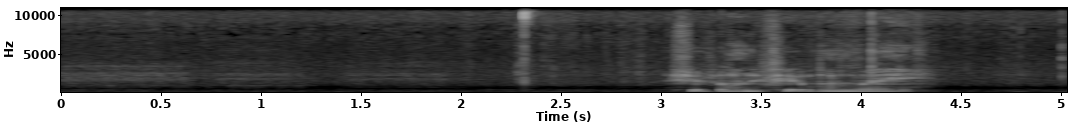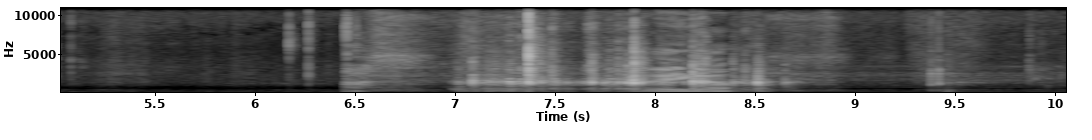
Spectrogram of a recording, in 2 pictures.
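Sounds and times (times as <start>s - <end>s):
plastic parts clicking and scraping: 7.0s - 8.8s.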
